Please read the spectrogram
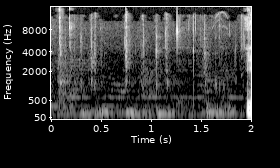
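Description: Faint computer keyboard typing, a quick run of light key clicks, as a search term is typed into a web form.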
